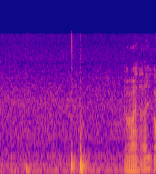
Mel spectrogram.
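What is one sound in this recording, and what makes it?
A phone taps down onto a tabletop.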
